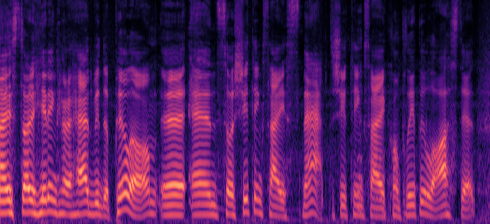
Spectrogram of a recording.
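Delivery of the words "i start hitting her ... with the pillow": usual speaking voice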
